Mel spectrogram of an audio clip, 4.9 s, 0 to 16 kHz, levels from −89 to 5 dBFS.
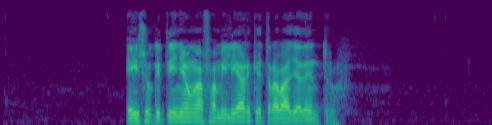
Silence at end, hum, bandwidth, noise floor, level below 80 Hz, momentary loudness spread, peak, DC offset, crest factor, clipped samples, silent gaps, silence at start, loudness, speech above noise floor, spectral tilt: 1.55 s; none; 11.5 kHz; -79 dBFS; -60 dBFS; 12 LU; -6 dBFS; under 0.1%; 20 dB; under 0.1%; none; 1.25 s; -22 LUFS; 56 dB; -5.5 dB/octave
